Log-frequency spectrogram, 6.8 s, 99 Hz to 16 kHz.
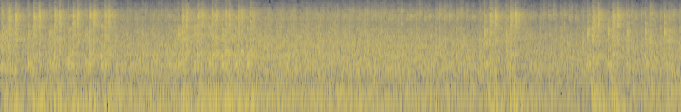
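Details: Famulus tractor, first start after two years standing, 24-volt system on two batteries: the diesel catches and settles into a steady, clattery idle with no misses or heavy knocks; it is running well.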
